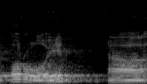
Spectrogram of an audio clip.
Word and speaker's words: orloj: And the Czech word is actually orloj. So Orloj. pronunciation is quite different from, I guess the origin is French.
